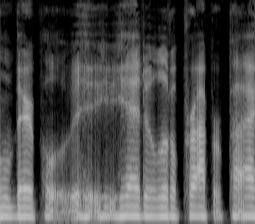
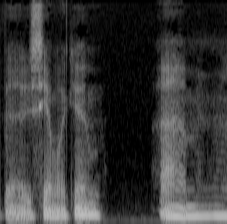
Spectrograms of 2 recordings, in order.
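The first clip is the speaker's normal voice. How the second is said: Mumble Bear. Acted. Bear replies after the hug, mumbling. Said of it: "I'm mumbling to Mumble Bear".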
